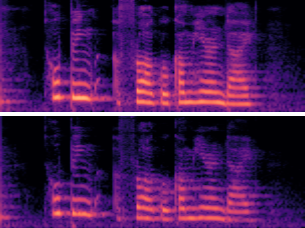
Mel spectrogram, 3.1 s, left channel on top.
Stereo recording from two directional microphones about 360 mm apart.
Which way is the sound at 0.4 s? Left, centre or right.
Left.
